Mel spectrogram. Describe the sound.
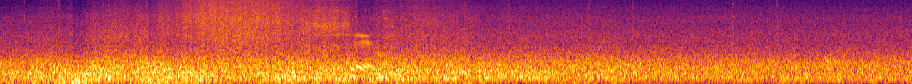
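Loud ocean surf rushes in as a swell comes through and the sun comes out, a wave surging and breaking early on, then a steady roaring wash with wind buffeting the microphone. A man briefly exclaims.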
